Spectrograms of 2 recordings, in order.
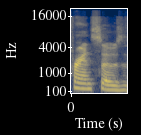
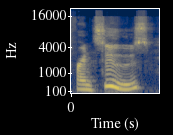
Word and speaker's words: Francouz: It's not Francouz, it's Francouz.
